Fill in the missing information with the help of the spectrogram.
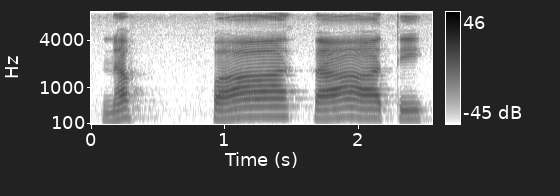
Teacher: فا کی کھڑی زبر، سا کی کھڑی زبر کو پورا پڑھیں، تا کی زیر کو ہرگز لمبا نہیں کرنا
